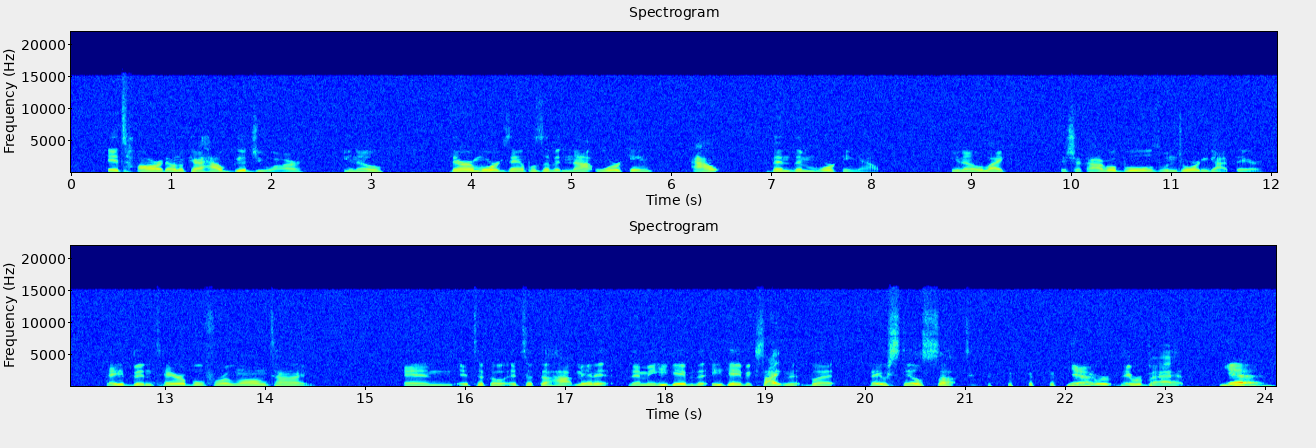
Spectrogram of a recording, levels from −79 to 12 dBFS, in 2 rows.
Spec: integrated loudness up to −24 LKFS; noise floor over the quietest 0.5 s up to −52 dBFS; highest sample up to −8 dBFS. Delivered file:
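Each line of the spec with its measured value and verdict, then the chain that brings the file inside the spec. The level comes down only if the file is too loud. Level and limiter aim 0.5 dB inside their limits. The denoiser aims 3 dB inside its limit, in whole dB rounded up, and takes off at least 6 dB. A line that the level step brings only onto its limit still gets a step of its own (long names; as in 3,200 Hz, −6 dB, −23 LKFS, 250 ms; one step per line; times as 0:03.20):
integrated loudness −30.0 LKFS: in spec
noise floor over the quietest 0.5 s −48 dBFS: out of spec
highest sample −9.5 dBFS: in spec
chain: broadband denoise 7 dB, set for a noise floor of −48 dBFS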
